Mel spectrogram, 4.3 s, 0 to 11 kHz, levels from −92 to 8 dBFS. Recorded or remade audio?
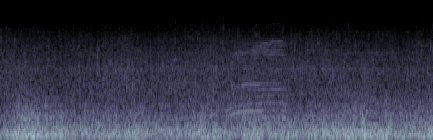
recorded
